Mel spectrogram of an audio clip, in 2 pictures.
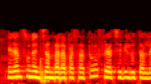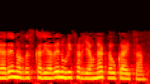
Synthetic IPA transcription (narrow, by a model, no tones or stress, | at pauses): e̞ɾant͡sune̞nt͡ʃand̪aɾapasat̪use̞at͡ʃe̞β̞ild̪ut̪ald̪e̞aɾe̞no̞ɾðe̞skaɾiaðe̞nuɾisaɾʎawnakd̪awkaːjt͡sa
